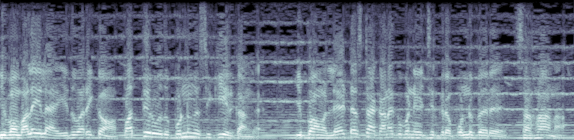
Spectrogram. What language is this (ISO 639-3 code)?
hin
